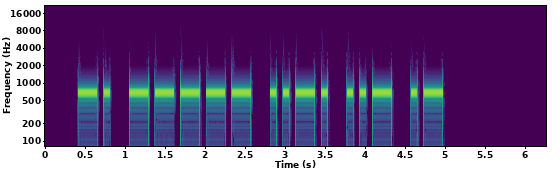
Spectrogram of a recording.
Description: Morse code, heard as a keyed tone, about 15 wpm, 700 Hz. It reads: N0FUA
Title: USA Call Signs 15wpm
